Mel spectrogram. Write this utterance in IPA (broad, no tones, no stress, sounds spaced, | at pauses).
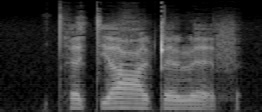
t̪ʰ ɛ tʲ a ʕ ɛ ʈ ɛ ɭ ɛ f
